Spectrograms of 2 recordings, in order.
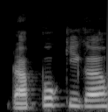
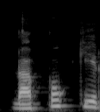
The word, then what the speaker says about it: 라볶이: 설명으로 틀린 것을 고르십시오 라볶이가 혹시 뭔지 아십니까 라볶이 라고 발음하지 않구요 일반적으로는 나뽀 끼 라고 발음을 합니다 저는 분식집에 가면 라볶이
